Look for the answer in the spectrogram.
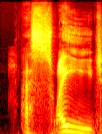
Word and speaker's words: assuage: Assuage, that's the word. That's how you say it, assuage.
